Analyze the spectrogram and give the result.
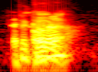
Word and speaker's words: PECOTA: So I mispronounced this, and now I'm like in my head about what this projections are. What is it? – Pecota. Yep.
